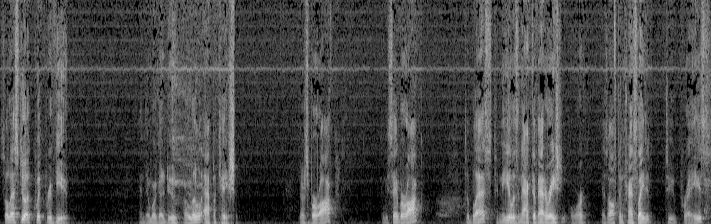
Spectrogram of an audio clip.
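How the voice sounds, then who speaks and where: A man's voice: lowish voice, moderate pace, long pauses, dark tone, slightly rough. A man preaching and teaching a congregation in a church, leading them in call-and-response and group praise. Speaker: pastor. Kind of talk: sermon teaching.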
